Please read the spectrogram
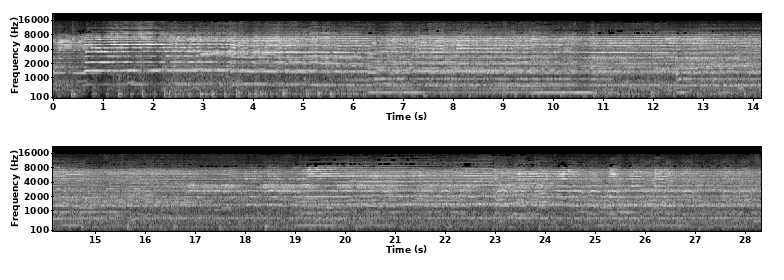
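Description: Loud, continuous din of a protest crowd's air horns and whistles, many long steady tones at different pitches overlapping and starting and stopping.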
